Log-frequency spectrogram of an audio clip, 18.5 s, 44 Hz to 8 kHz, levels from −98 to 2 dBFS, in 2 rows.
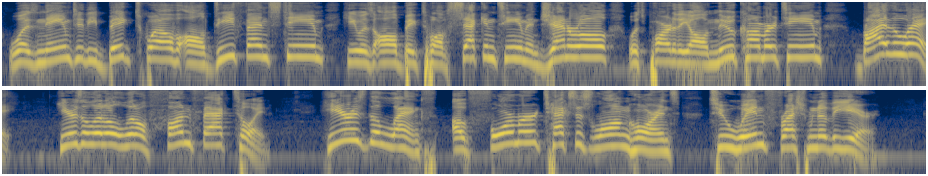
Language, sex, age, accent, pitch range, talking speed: English, male, 30-49, American, 185-250 Hz, 145 wpm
